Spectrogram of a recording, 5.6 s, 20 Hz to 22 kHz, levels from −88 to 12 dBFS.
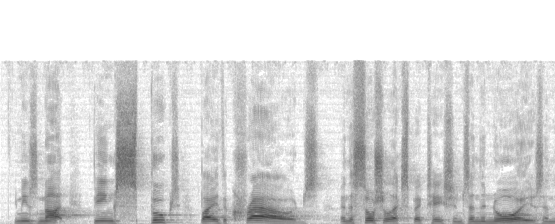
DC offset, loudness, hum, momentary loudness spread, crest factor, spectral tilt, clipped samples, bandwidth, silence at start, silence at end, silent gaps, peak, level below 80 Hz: under 0.1%; -25 LUFS; none; 13 LU; 20 dB; -2 dB/octave; under 0.1%; 16.5 kHz; 0.15 s; 0 s; none; -6 dBFS; -62 dBFS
